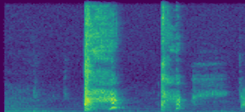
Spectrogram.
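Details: Simulated chronic smoker's cough voiced as an elderly grandmother in an anti-tobacco radio PSA: two harsh, rasping cough bursts over a faint steady hum.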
